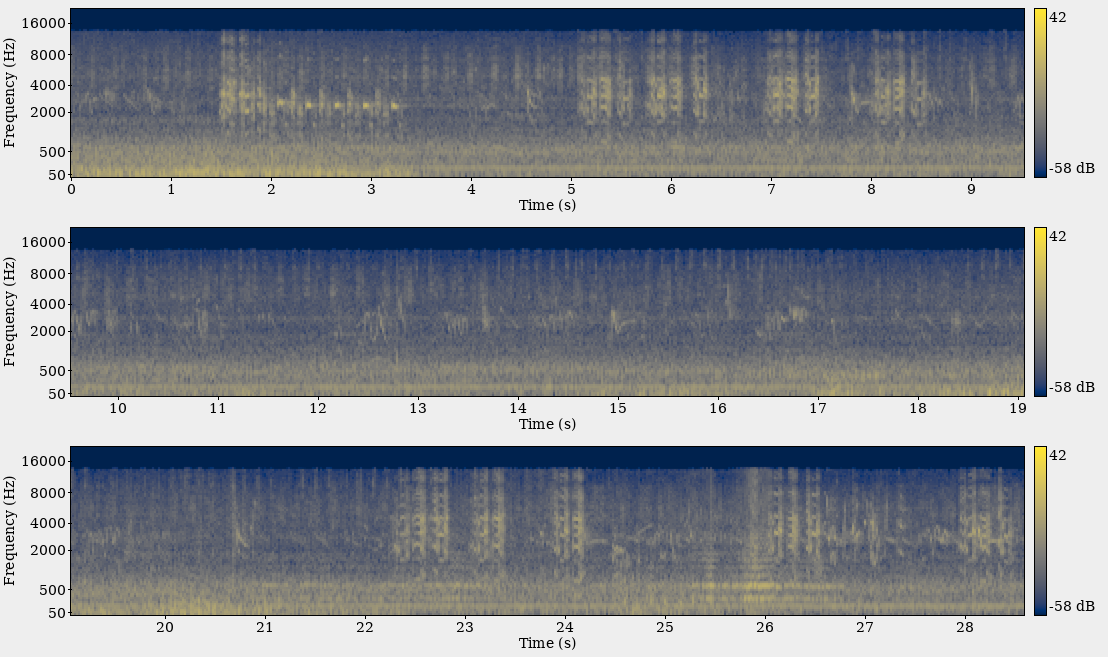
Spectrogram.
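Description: Wild birds calling in groups of quick, repeated cackling notes, about five seconds in and again near twenty-two seconds, over a steady low hum. A low rumble sounds for the first three seconds or so.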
